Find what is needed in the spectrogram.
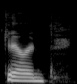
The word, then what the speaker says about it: Carron: Karen it's spelled different, C-A-R-R-O-N. It's a gentleman, but I think it is ironic that the name's pronounced Karen, because he is kind of a Karen.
